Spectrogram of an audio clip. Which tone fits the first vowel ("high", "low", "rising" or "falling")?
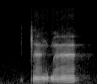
low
